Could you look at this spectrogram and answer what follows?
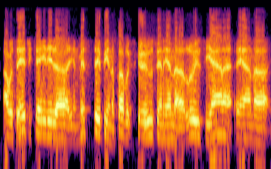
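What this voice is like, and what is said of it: Southern US accent. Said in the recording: “As you can tell by my accent, I'm an old southern boy.”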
